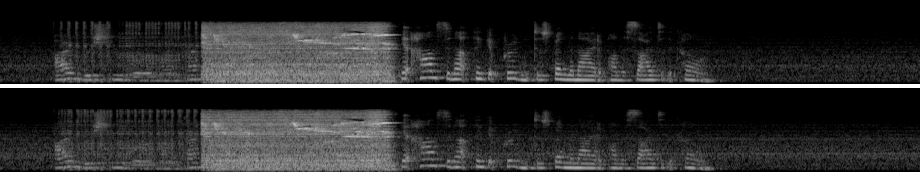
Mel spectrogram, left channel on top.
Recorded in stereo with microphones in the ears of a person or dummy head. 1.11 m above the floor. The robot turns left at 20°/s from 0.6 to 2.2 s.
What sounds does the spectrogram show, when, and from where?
0.5 s a woman speaking: 10° left, 1.2 m; by 3.0 s 25° right, 1.2 m
2.0 s a bird: 35° right (ahead or behind), 2.0 m
4.0 s a woman speaking: 30° left (ahead or behind), 0.5 m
